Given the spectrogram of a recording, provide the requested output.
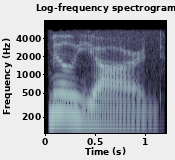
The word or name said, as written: milliard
